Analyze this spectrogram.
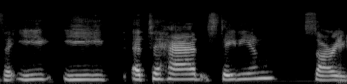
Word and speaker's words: Etihad: already visited the, I don't know how to pronounce that, Etihad Stadium. Sorry, Etihad, Manchester.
